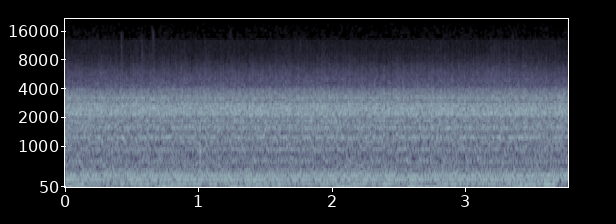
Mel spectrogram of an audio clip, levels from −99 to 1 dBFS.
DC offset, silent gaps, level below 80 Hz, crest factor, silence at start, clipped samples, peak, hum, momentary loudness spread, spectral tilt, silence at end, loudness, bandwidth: under 0.1%; none; -46 dBFS; 14 dB; 0 s; under 0.1%; -14 dBFS; none; 0 LU; -4.5 dB/octave; 0 s; -26 LUFS; 13.5 kHz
